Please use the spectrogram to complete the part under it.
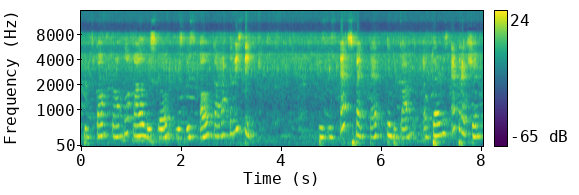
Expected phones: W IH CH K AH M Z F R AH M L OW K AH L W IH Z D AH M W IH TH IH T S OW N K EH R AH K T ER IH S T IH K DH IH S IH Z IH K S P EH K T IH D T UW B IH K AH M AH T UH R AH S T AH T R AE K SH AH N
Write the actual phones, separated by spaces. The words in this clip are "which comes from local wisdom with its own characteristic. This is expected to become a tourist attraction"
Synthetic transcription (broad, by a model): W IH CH K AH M F R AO M L OW K AH L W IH S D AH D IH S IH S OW L K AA R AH K T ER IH S T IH K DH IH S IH S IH K S P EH K T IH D T UW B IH K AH M AH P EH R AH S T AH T R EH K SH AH N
